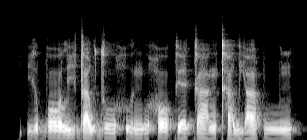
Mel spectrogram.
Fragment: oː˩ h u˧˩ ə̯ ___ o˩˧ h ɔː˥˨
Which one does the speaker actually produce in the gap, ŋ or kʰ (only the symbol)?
ŋ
